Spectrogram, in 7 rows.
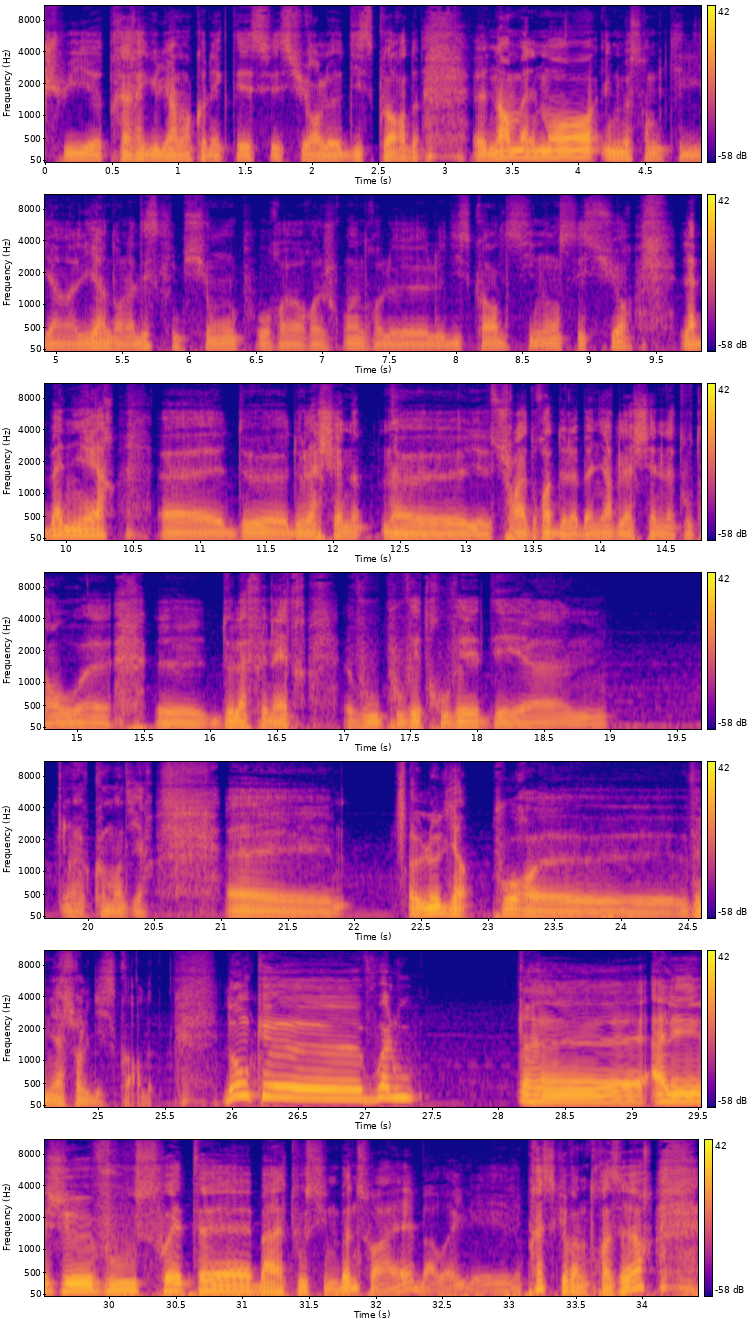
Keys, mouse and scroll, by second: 8.5 click.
